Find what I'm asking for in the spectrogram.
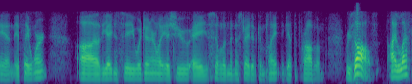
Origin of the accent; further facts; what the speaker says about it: Denver, Colorado, United States; I didn't move into a city until I was about 9, and then I grew up in Denver.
